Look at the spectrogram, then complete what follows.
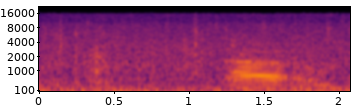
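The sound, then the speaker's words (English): Natural steady rain hisses throughout, a dense wash of falling drops, with thunder faintly in the background and a brief tonal, humming sound rising over it midway. “And now we got rain sounds and thunder in the back.”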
